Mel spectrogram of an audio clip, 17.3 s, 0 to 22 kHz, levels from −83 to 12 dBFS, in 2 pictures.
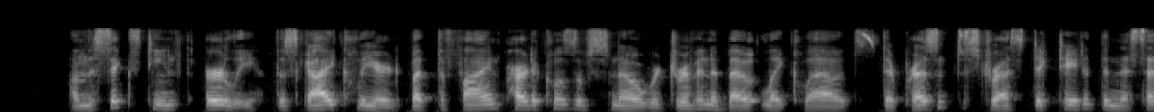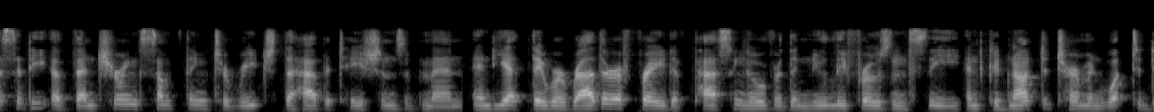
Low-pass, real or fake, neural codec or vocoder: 7.2 kHz; real; none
